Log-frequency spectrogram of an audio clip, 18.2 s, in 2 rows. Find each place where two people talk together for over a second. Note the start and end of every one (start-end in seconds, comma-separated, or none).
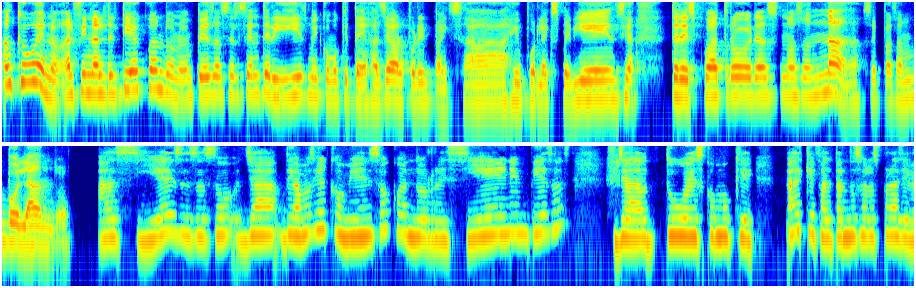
none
